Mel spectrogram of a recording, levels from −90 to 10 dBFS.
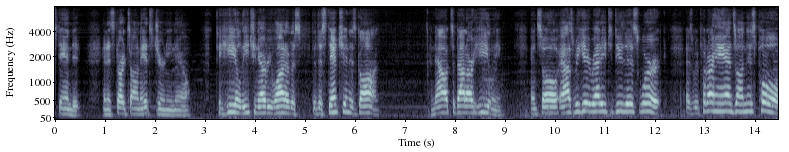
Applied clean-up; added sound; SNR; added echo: neural separator model SepFormer DNS4.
